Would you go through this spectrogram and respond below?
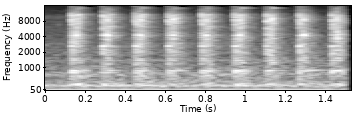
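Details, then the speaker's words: HP 405CR digital Nixie-tube DC voltmeter after capacitor and resistor replacement, powered at about 4 V: quick even ticking bursts, about six a second, over a low hum; the ranging stepper motor cycling as the meter samples, contacts possibly need cleaning. "Apparently, this is, that noise you're hearing is a stepper motor right here."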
